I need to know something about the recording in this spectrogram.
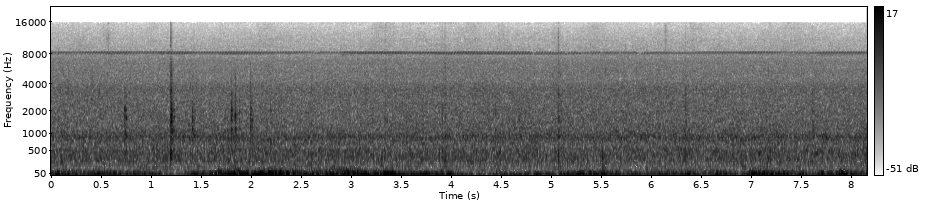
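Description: Boots crunch on stones and gravel.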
